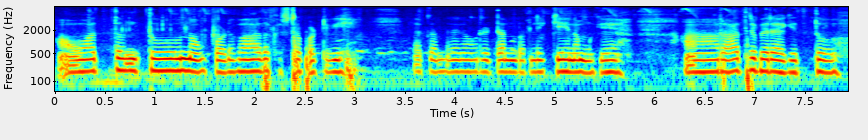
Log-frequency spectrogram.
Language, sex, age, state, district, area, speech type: Kannada, female, 60+, Karnataka, Dharwad, rural, spontaneous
